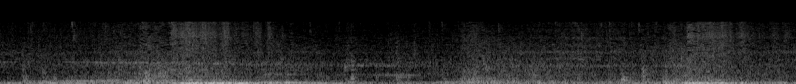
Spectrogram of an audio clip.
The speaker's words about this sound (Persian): سمت پنجره ها نرو، طوفان شدیده.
